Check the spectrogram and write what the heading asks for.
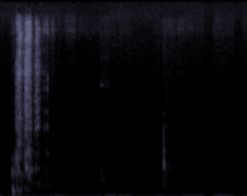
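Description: Near silence on a video-call microphone, broken by a short, faint scratchy rustle just after the start and one faint tick about a second and a half in.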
